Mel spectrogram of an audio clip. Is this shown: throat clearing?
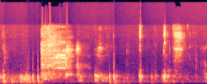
yes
